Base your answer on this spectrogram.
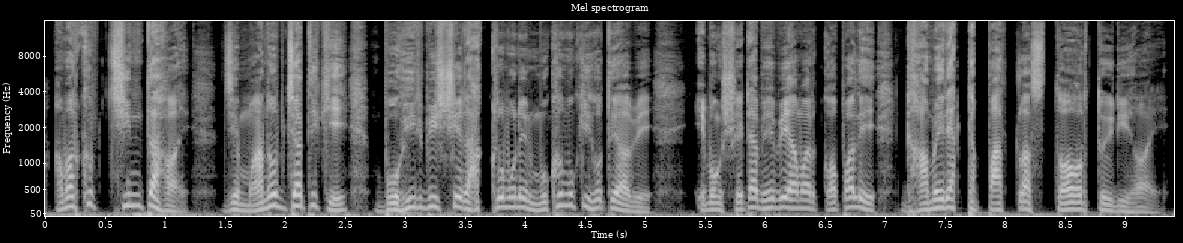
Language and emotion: Bengali, fearful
